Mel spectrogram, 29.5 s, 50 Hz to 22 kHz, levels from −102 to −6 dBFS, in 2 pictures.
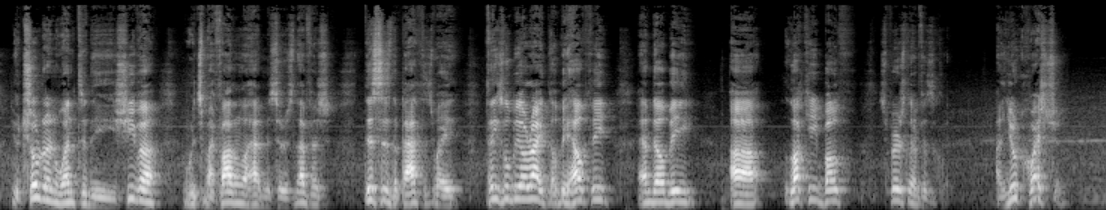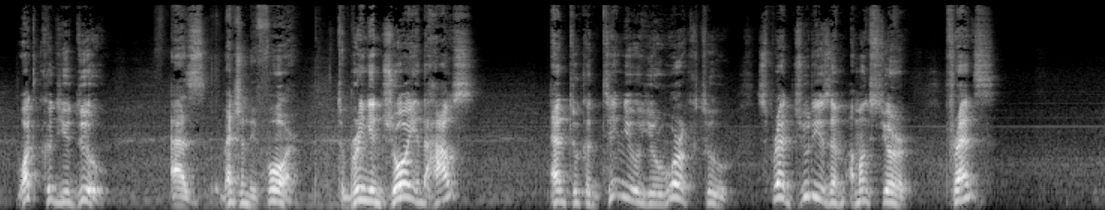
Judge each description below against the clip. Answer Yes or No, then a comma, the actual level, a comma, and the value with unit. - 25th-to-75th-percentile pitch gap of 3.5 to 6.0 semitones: Yes, average, 4.2 semitones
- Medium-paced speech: No, slow, 130 wpm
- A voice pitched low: No, medium, 165 Hz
